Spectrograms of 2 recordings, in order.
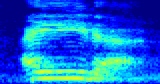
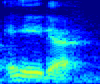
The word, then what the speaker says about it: AIDA: alternative is something called, and I purposefully mispronounce this because it makes it easier to remember. Okay. AIDA. It's really called AIDA, but I like to pronounce it so that each letter in the acronym is more consciously observed or heard.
